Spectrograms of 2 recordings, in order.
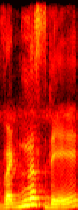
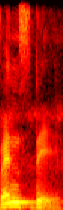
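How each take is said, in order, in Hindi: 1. यह शब्द तीन पूरे सिलेबल में बोला जाता है। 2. यह शब्द दो छोटे सिलेबल में बोला जाता है। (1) "so it is not वेडनेसडे" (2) "word बनता है वो बनता है वेंस, इट इज वेंसडे"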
